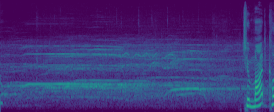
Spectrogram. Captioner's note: cheers and applause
